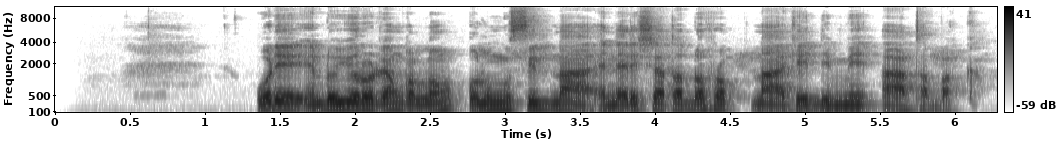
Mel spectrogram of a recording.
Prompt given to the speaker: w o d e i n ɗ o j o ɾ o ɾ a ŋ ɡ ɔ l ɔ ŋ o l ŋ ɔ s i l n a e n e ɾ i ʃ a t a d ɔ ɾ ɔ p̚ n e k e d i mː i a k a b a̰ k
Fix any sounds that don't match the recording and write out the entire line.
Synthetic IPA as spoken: w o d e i n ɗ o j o ɾ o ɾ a ŋ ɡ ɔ l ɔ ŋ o l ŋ u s i l n a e n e ɾ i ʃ a t a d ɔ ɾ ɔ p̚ n a k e d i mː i a t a b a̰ k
